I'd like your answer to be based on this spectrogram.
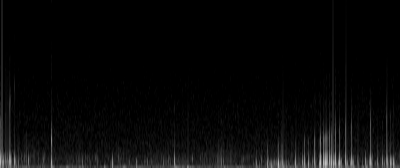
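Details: Loud gurgling bowel sounds (borborygmi) recorded from a woman's abdomen during menstruation, with only a dull ache felt.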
